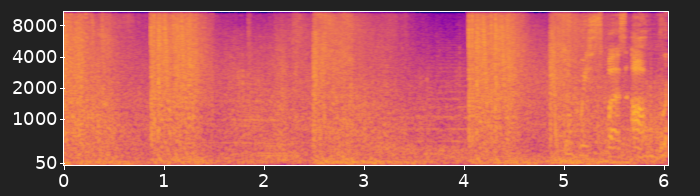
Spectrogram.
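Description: Rapid blaster fire and heavy torpedo blasts fill a space battle in the video game Warhammer 40,000: Rogue Trader, coming in loud dense bursts that break off briefly between volleys.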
